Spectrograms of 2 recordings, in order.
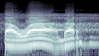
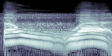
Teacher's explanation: tawabar itu tidak ditahan, tapi tawa ditahan.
